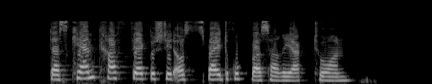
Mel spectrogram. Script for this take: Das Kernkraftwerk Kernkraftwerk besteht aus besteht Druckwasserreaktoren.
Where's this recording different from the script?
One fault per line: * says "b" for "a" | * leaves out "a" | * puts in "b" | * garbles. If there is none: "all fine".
* leaves out "Kernkraftwerk"
* says "zwei" for "besteht"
